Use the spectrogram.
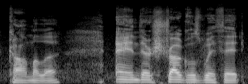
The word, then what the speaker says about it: Kamala: strange point but now there's one way to pronounce kamla Harris's first name it's kamla and their struggles with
